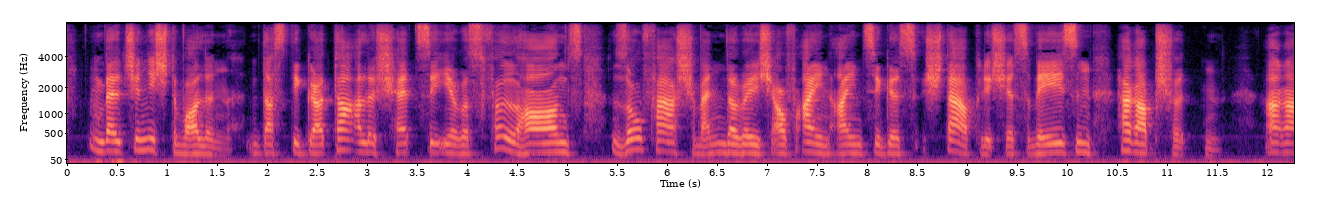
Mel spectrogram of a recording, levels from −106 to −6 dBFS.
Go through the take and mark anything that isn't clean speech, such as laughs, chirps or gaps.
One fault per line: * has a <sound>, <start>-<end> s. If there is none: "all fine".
all fine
